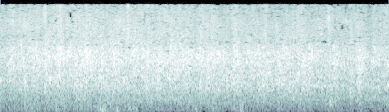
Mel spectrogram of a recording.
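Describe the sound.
An audience applauds to welcome a speaker on stage, a dense, steady wash of many hands clapping that holds at an even, loud level throughout.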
